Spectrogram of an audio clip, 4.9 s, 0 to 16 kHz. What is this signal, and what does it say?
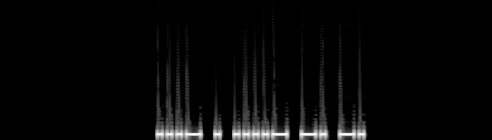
Morse code, heard as a keyed tone, about 25 wpm, 700 Hz. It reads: VE4NN
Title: DXCC-100 Call Signs - 5 Characters - Repeated 2x - 25wpm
